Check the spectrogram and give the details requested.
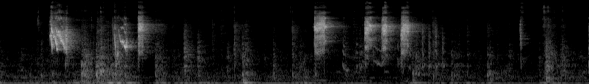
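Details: Budgies chattering in an aviary while talking, singing and playing: loud, bright, squeaky chirps come in clustered bursts, with separate short high notes in between, over a quiet background.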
